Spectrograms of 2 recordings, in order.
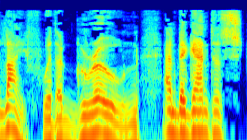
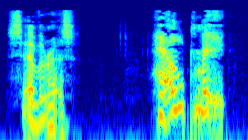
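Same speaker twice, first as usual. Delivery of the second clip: whisper breaking and cracking with terror; 10 semitones higher, 8 dB quieter than usual. Narrator reading a novel voices a terrified woman prisoner: cracked, terrified voice. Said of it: "in a cracked and terrified voice".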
